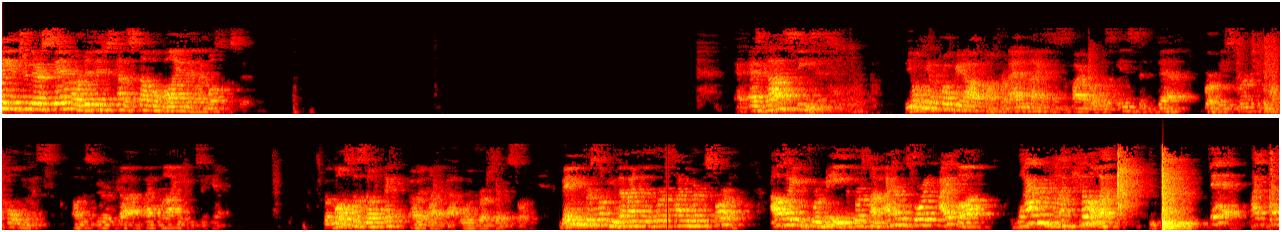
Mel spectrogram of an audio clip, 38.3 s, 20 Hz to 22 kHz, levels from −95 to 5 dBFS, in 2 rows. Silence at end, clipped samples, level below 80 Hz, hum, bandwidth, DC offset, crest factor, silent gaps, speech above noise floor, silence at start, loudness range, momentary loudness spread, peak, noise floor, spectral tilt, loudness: 0 s; under 0.1%; -56 dBFS; none; 8.4 kHz; under 0.1%; 26 dB; 4.05-4.34 s, 4.70-5.29 s, 6.72-7.30 s, 13.38-13.53 s, 22.81-23.11 s; over 65 dB; 0 s; 13 LU; 17 LU; 0 dBFS; under -90 dBFS; -5.5 dB/octave; -24 LUFS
